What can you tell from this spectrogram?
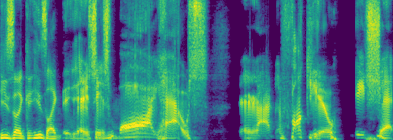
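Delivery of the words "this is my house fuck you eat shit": acted furious old man ghost voice, slow and creaky. Retelling what a dead old man in a movie says: imitating a pissed-off old man ghost. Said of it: "he's just super pissed off".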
